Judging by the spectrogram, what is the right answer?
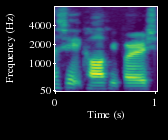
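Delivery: ordinary delivery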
